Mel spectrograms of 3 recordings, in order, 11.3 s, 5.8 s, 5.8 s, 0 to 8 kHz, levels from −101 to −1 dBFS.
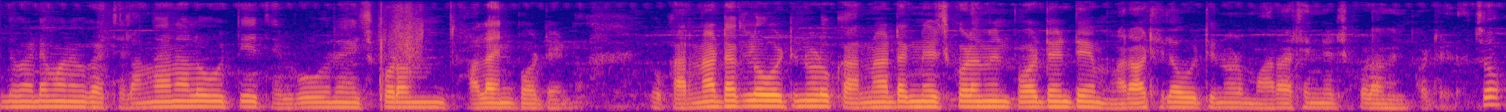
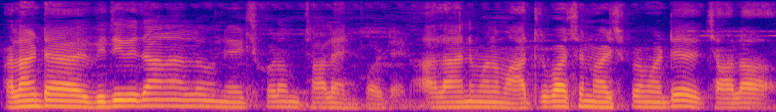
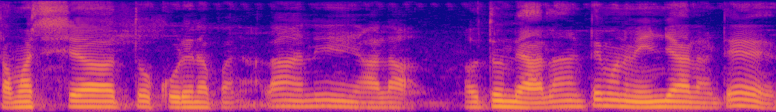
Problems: background sounds at intervals, background conversations at intervals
